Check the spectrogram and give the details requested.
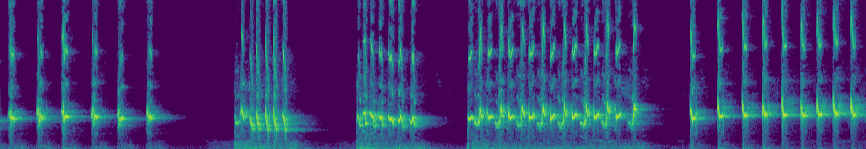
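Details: Female sooty-headed bulbul calling a male, in a fighting style; evenly spaced sharp chips, then dense rattling bursts, then another steady run of rapid chips.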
